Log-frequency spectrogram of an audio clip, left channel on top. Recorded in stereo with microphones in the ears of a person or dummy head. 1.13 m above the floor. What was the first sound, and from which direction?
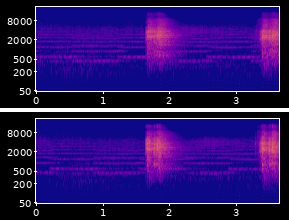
A camera shutter, 45° right (ahead or behind).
